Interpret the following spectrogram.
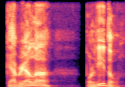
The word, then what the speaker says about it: Gabriela Pulido: Gabriela Pulido. Did I get that pronunciation?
